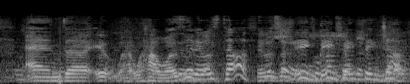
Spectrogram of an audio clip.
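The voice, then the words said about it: Long Island New York accent. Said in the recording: “Now the accent's coming out.”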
